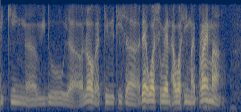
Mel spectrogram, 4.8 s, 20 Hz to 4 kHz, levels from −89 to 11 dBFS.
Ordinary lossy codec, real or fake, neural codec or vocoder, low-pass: none; real; none; 3.6 kHz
